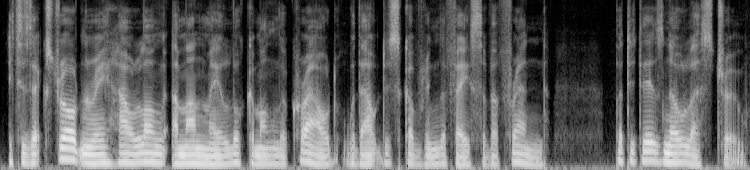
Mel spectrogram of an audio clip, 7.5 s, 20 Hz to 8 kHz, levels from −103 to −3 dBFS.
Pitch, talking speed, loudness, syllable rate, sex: 105 Hz, 200 wpm, -19 LUFS, 5.2 syllables/s, male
